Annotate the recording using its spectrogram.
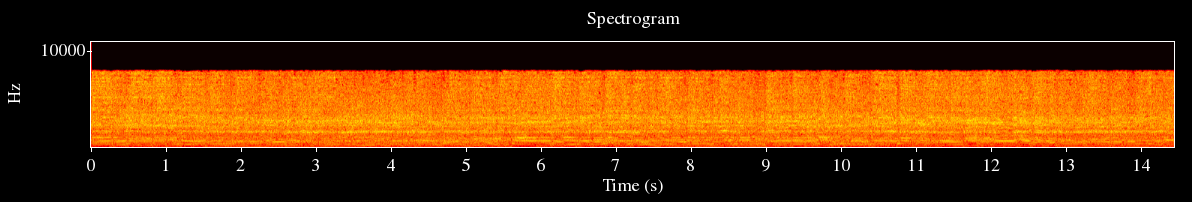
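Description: Hardcore punk band playing a song live, loud and unbroken, with electric guitars to the fore.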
